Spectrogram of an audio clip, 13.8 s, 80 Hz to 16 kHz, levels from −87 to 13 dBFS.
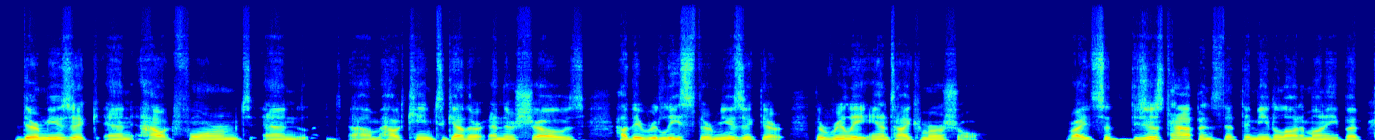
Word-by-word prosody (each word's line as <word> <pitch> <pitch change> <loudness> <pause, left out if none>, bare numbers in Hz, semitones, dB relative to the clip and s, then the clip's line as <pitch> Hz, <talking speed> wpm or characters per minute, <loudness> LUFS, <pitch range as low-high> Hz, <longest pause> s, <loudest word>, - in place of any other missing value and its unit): their 130 0 +6
music 130 -1 +1
and 120 -2 -2
how 125 0 +3
it - - -14
formed 120 -3 -1
and 115 -1 -2
l - - -9
t 180 - -19
um, 110 -1 -2
how 125 +1 +1
it 120 - -6
came 130 -3 -2
together 120 0 +1
and 115 -1 0
their 110 - -1
shows, 110 -3 +1 0.3
how 140 - +2
they 135 -1 +4
released 125 +3 +1
their 125 -3 0
music 125 -1 +1
they're 125 -2 -2 0.3
they're 135 - +2 0.2
really 155 -4 +3
anti-commercial, 125 -4 -1 0.8
right, 115 +1 +2
so 135 - -2 0.2
th 125 -3 -3
just 150 - +1
happens 125 -3 +2
that 110 -2 -4
they 115 - -3
made 115 0 0
a 115 - +1
lotta 110 -1 +1 0.2
money, 105 -3 -1
but 110 -1 0
120 Hz, 165 wpm, -24 LUFS, 115-130 Hz, 0.8 s, their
